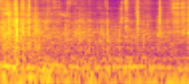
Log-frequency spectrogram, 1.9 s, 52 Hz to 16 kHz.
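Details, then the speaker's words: VW T4 2.4 diesel (AAB) after replacing the low oil pressure switch, driving at around 30 mph where it used to flash and beep: steady diesel drone and road rumble, no warning beeps; normal running, fixed. "Job done, guys. Well, as you heard, I've done it. Problem solved. Low pressure switch."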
